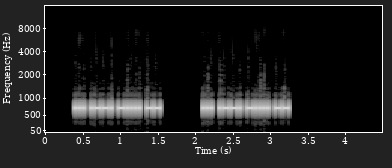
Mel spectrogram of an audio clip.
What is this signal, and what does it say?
Morse code, heard as a keyed tone, about 46 wpm, 700 Hz. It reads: SP6M SP6M
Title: DXCC-100 Call Signs - 4 Characters - Repeated 2x - 45wpm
